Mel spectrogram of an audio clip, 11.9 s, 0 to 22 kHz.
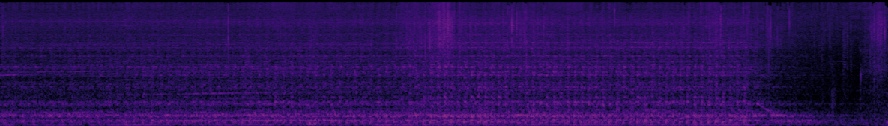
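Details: Cystic fibrosis patient using a high-frequency chest wall oscillation vest, third cycle at 10 Hz, pressure 7, 5 minutes: steady low droning vibration with rapid pulsing.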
